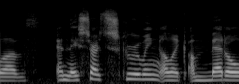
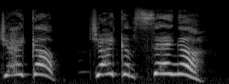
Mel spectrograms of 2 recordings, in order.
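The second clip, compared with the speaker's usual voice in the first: very high, screamed delivery; 4 dB louder than usual. Recounting how the chiropractor arrives looking for someone: retelling a scream. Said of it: "And he's screaming".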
